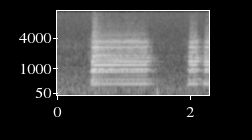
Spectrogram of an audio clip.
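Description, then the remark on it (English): A loud, brassy trumpet blast, played as the "fifth trumpet of truth" on a religious program, holds one steady note for about a second, then two quick short toots follow after a brief pause. No one speaks. “So may we hear the fifth trumpet of truth, please.”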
